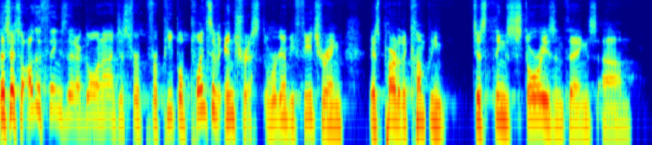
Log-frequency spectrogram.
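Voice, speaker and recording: With a high pitch, a fairly quick pace and lively intonation, a man talks over a very clean recording with a silent background. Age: 60s. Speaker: company CEO. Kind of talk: casual chat. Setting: livestream.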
